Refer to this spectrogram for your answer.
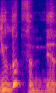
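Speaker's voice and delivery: bad, loud, very high put-on Broadway accent. Retelling meeting a show's host who half-recognizes the speaker, bad Harold impression. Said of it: "this is my bad Harold in, impersonation".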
